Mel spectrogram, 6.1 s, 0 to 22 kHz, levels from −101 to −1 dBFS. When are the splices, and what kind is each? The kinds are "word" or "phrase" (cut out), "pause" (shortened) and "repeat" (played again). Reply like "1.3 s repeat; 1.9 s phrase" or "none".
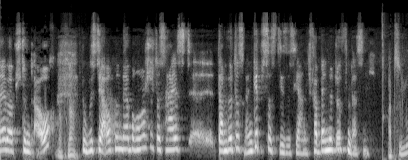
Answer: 3.7 s word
